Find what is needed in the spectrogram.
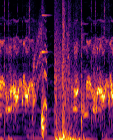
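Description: Cartoon sound effect of very fast typing on a keypad, over background music.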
